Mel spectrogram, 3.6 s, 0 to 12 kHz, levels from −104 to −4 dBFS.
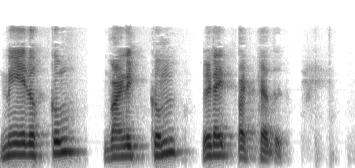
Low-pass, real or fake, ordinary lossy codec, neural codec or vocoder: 7.2 kHz; fake; AAC, 48 kbps; codec, 16 kHz, 1 kbps, FunCodec, trained on Chinese and English, 50 frames a second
